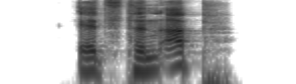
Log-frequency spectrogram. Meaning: inflection of abätzen: 1. first/third-person plural preterite 2. first/third-person plural subjunctive II
- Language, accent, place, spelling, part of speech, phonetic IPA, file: German, Germany, Berlin, ätzten ab, verb, [ˌɛt͡stn̩ ˈap], De-ätzten ab.ogg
